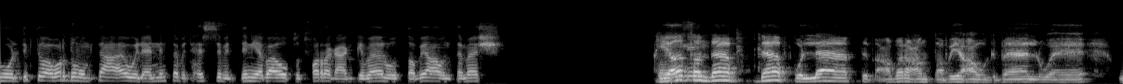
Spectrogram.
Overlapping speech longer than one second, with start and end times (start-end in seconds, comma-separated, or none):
none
